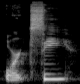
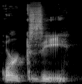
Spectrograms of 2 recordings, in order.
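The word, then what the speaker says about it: Orczy: apparently it's actually pronounced orty it looks like it's pronounced orc Z because it has a z in it but it's one of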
